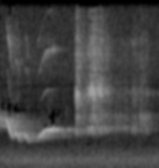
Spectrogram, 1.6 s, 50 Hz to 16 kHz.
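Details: Singing male blue-and-white flycatcher, Kawaguchiko Field Center, Japan, 4 May 2017: one long high whistle gliding down then curving up, followed by a short scratchy buzz, with faint low background noise.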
